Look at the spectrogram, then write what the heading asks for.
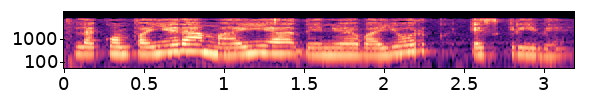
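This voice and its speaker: Slow-talking woman radio host. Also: on the high side, over music. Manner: slow, measured address to listeners. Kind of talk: reading out listener messages. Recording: dull lo-fi community radio sound.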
